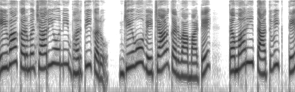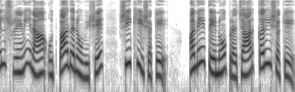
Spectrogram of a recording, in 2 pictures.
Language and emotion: Gujarati, neutral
